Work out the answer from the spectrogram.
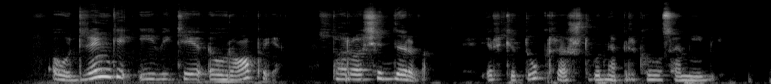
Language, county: Lithuanian, Kaunas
